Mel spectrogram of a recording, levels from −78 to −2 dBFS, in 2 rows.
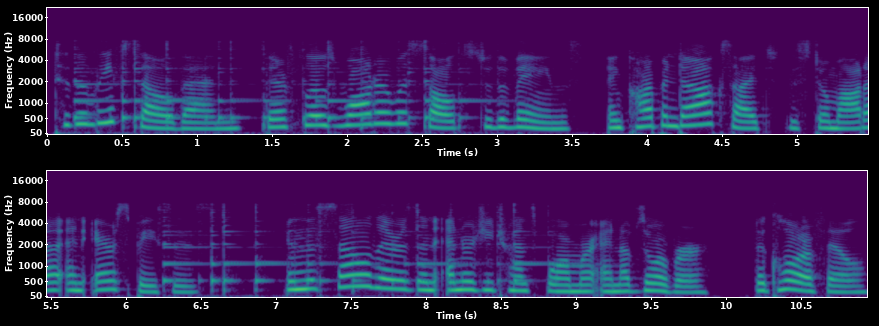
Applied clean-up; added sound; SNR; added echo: none; Dishes, pots, and pans; 15 dB; none.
